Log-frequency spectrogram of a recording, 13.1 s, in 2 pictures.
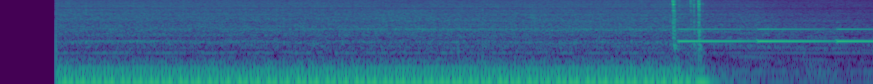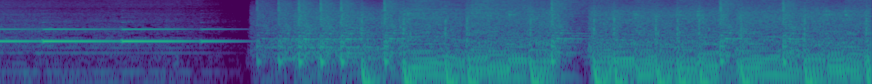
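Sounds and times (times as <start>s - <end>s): car engine idling: 0.5s - 8.1s
clicks: 5.0s - 7.0s
guitar music: 9.6s - 13.0s.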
